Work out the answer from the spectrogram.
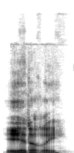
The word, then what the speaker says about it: Italy: Think about this as a D sound. Italy.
